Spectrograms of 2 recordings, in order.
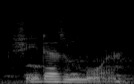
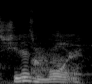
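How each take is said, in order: First: She does more, said slowly with weight on does; slow stress on does. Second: Said in the usual way. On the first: Shown as a demonstration. Rereading the credit to viewers, slow stress on does. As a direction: lean into does and drag it out slowly.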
